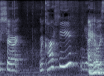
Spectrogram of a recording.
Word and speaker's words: McCarthy: now Megan I will um I'm loving Melissa McCartney show McCarthy I always say her name wrong showing up on SNL as uh Sean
